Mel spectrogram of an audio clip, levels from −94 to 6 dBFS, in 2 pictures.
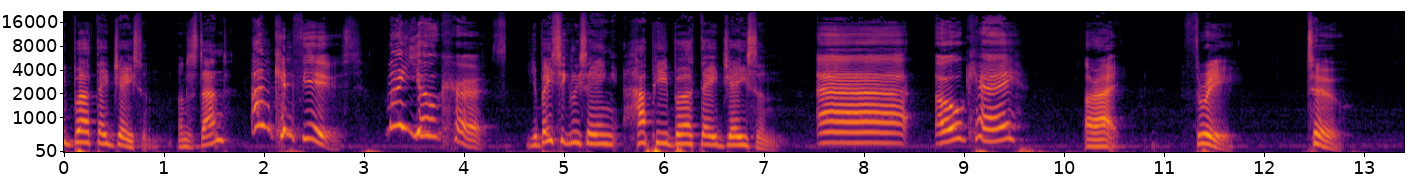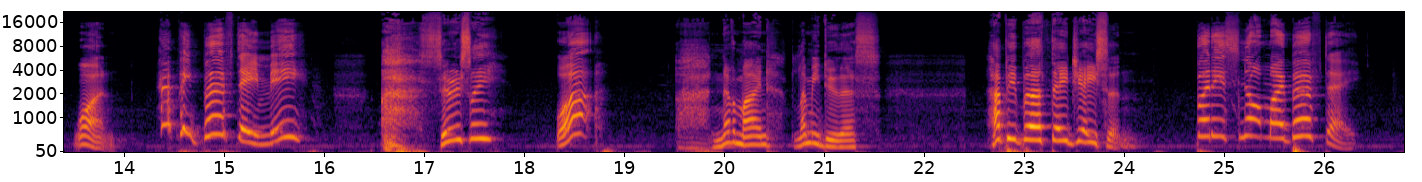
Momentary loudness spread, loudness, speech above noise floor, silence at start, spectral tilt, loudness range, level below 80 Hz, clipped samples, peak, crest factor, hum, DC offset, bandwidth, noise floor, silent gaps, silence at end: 15 LU; -22 LUFS; 43 dB; 0 s; -3 dB/octave; 6 LU; -38 dBFS; under 0.1%; 0 dBFS; 22 dB; none; under 0.1%; over 20 kHz; -65 dBFS; none; 0.5 s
